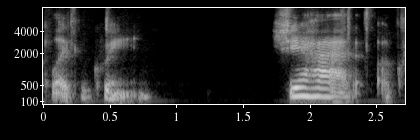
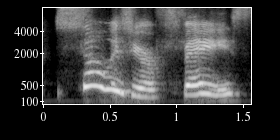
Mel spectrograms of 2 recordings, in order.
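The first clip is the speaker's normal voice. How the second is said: taunting comeback; 7 semitones higher, 8 dB louder, slower than usual. Acted. Comeback to shut her up.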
